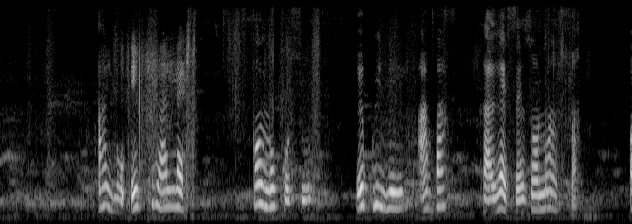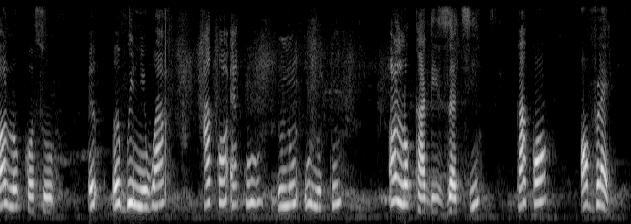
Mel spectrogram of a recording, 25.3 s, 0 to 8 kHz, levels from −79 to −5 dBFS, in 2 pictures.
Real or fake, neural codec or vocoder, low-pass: fake; vocoder, 24 kHz, 100 mel bands, Vocos; 7.2 kHz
